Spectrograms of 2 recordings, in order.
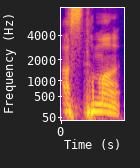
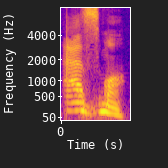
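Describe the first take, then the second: First: The middle has an s followed by a t sound. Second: The middle has a z sound with no t. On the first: This is how most people read it. The speaker calls it wrong. "इसको सब पढ़ते हैं अस्थमा" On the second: This is the correct pronunciation. The speaker calls it right. "It is एजमा"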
